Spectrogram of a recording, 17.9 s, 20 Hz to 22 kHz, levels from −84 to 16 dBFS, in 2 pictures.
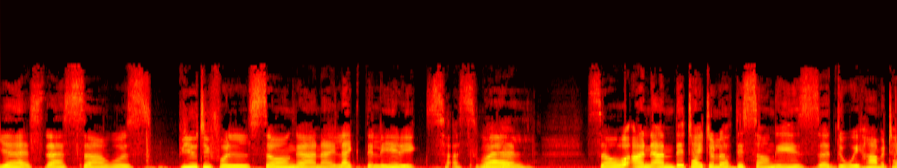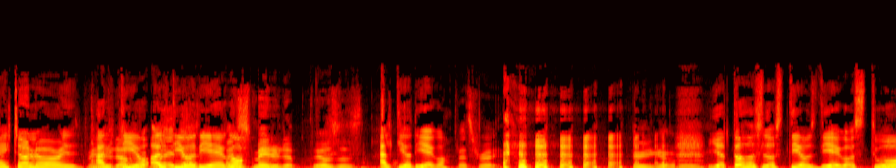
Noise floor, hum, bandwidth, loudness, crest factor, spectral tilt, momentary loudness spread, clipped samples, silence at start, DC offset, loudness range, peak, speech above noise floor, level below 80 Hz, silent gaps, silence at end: -44 dBFS; none; 13.5 kHz; -17 LUFS; 16 dB; -5 dB/octave; 9 LU; under 0.1%; 0 s; under 0.1%; 3 LU; 0 dBFS; 27 dB; -44 dBFS; none; 0 s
